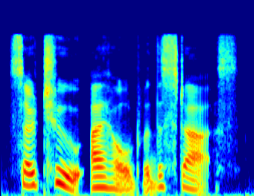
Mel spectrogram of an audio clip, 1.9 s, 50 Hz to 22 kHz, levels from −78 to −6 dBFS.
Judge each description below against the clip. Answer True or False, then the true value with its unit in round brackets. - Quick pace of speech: True (220 wpm)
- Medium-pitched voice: False (195 Hz)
